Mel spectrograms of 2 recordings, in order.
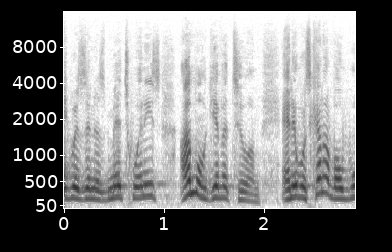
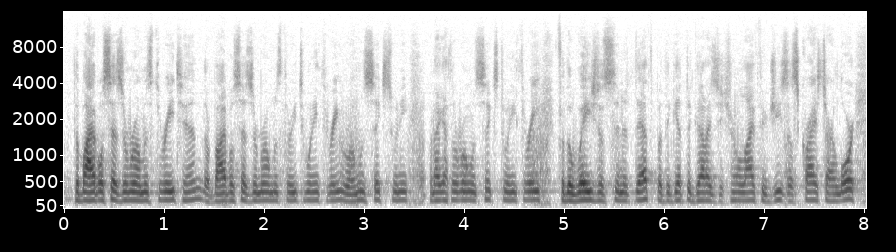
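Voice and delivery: fast, softer run through the verses; rattling off verses; 3 semitones lower, 5 dB quieter, faster than usual. Retold or imitated. Preacher rattling off Romans verses to him, fast. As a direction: rush through the scriptures in one breath. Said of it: "I was going about that fast".

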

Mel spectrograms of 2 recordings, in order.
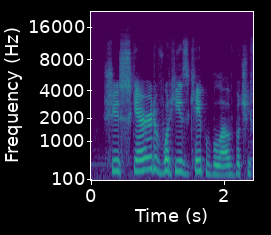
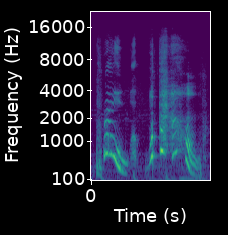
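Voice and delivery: high, slow, stretched disbelief; shocked bro voice; 4 dB louder, slower than usual. Acted. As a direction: play the stunned friend. Best friend reacting, voiced.

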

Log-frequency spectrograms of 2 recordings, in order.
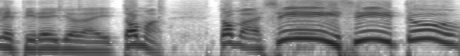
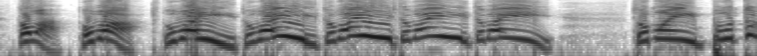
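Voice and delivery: higher, louder gleeful yells; excited taunting; 9 semitones higher, 8 dB louder than usual. Real, not acted. Gamer hitting another player, louder and higher taunting yells. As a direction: whack them and yell with glee.

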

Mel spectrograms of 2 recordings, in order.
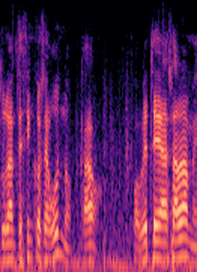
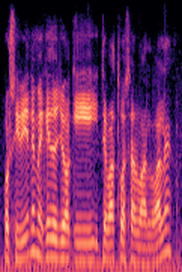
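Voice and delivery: normal talking voice

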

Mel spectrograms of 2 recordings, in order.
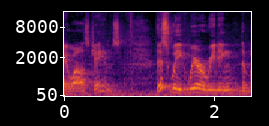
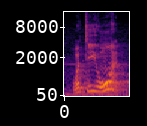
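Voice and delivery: high, louder irritated snap; snapping; 11 semitones higher, 5 dB louder than usual. Acted. Annoyed boy snapping at his sister, high irritated snap. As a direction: bite her head off. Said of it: "he snapped".

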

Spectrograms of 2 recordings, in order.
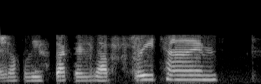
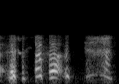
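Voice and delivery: giggle; 11 semitones higher than usual. Real, not acted. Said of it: "I might giggle or laugh".

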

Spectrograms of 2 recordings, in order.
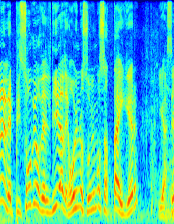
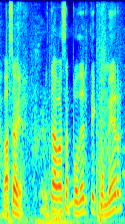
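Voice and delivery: ordinary talk, nothing marked

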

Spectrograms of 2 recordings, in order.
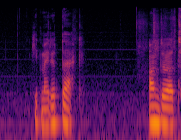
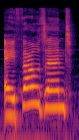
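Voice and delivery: high, loud, slow triumphant bellow; 12 semitones higher, 11 dB louder, much slower than usual. Acted. Shade announcing his win, high loud bellow. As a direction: roar the number in triumph. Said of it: "he bellowed a minute later".

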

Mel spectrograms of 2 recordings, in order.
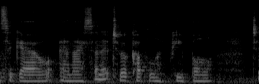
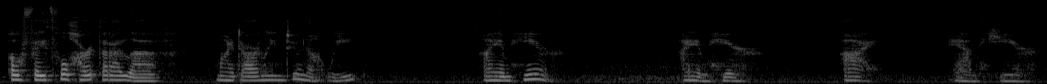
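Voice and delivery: soft, hushed comfort fading away; gentle whispered reassurance, much softer; tender whisper; 7 dB quieter than usual. Acted. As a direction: soothe a weeping loved one. God's tender reply.

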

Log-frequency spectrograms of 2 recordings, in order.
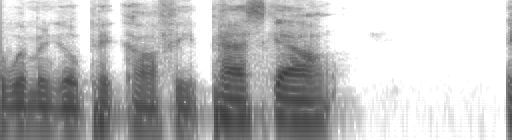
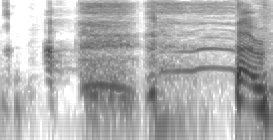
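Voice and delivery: high burst of laughter; real laugh. Real, not acted. Host laughing at the Pétion story, high laugh. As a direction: crack up at the joke.

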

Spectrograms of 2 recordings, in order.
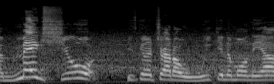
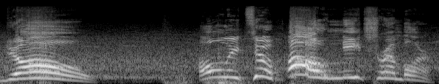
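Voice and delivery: excited shout; 6 semitones higher, 11 dB louder, slower than usual. Real, not acted. Near fall in the match.

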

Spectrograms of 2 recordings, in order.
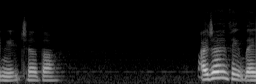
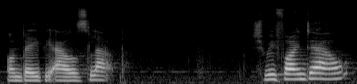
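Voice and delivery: ordinary delivery, nothing marked

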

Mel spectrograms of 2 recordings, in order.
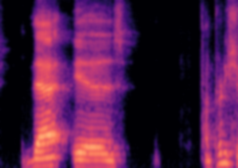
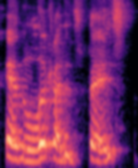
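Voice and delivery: high-pitched, words bubbling with laughter; laughing; 12 semitones higher, 3 dB louder than usual. Real, not acted. Speaker laughing about the judge's face, much higher pitch. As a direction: tell it while laughing.

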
